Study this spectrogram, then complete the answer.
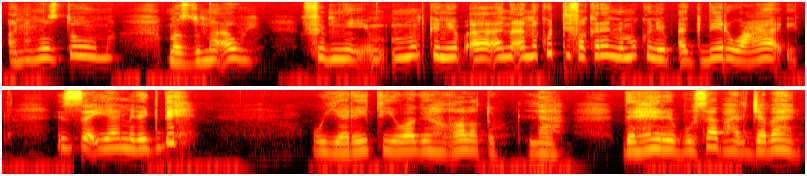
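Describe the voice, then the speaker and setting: A woman's voice: lowish voice, steady tone, fast, mellow, natural voice. A woman voicing a tearful, anxious mother in an Egyptian accent. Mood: distressed. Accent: Egyptian Arabic. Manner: anxious, pleading. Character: worried older mother, tearful.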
